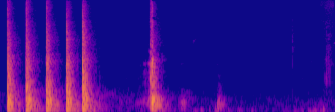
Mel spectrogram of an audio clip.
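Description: A suction cup pops off a car panel.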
